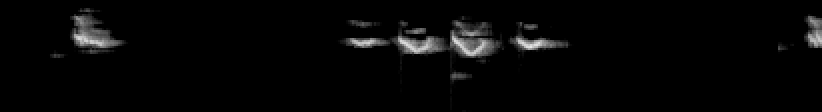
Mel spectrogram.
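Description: Verdin calling: a single sharp, high note, then about a second and a half later a quick run of four high notes.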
